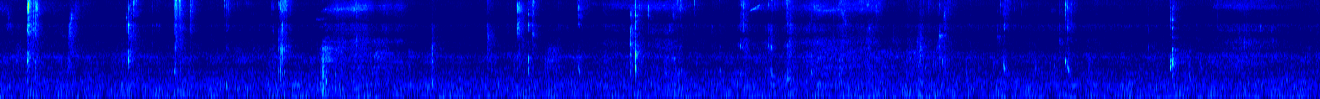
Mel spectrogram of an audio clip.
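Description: Close-up eating sounds of seasoned fries dipped in ketchup and a breakfast sandwich: biting and chewing with frequent short, sharp mouth clicks and crunches, over a steady low hum.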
